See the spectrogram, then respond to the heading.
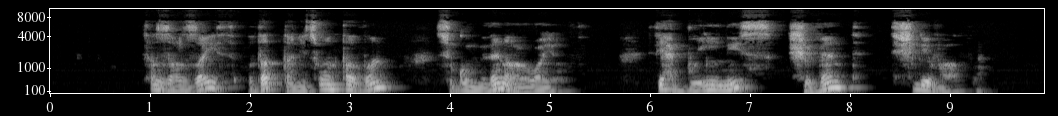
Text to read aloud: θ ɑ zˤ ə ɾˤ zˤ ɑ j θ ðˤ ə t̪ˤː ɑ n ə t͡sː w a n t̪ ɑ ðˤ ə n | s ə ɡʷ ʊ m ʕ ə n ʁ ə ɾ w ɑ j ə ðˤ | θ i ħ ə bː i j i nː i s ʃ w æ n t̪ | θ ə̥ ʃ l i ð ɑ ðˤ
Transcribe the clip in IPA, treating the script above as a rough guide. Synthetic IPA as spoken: θ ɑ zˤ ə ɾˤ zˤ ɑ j θ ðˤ ɑ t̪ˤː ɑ n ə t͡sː w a n t̪ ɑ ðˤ ə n | s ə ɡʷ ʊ m ð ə n ʁ ə ɾ w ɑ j ə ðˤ | θ i ħ ə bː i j i n i s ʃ v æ n t̪ | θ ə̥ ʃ l i v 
